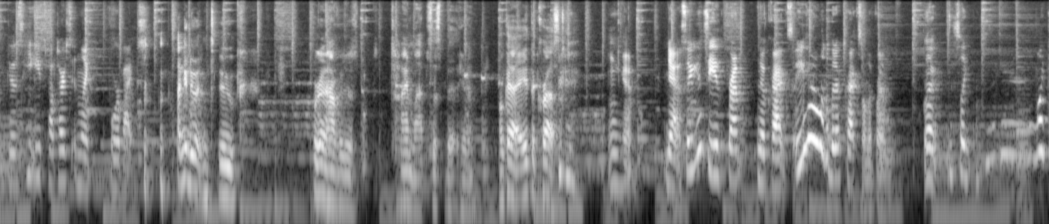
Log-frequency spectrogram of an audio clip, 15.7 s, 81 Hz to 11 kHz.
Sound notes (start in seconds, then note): 2.1 chuckling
